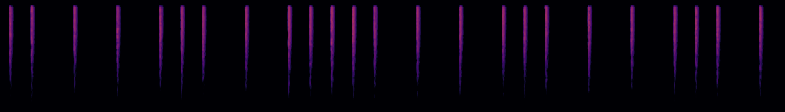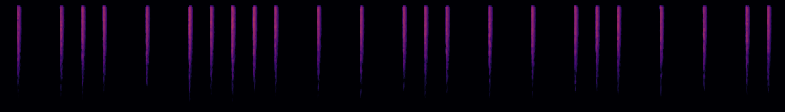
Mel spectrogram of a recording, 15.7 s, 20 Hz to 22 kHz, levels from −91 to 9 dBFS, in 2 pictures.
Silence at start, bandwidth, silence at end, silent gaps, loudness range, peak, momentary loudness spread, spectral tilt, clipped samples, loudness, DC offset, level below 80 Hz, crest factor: 0.1 s; 17 kHz; 0.15 s; 0.13-15.51 s; 2 LU; -16 dBFS; 7 LU; 8.5 dB/octave; under 0.1%; -43 LUFS; under 0.1%; under -90 dBFS; 32 dB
